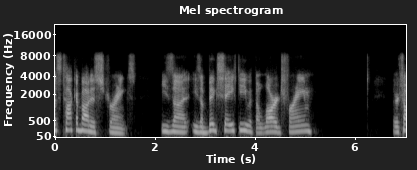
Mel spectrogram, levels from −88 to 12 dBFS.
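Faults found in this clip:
Opus voice compression, entire clip. Speech muffled, slightly hoarse and robotic, nothing above 8.7 kHz. SILK-mode wideband coding with coarse excitation, consistent with roughly 12 kbps. Unlike a plain low-pass filter, the voice itself sounds grainy and synthetic, not just dull.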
